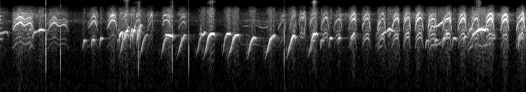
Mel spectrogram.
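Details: Greater green leafbird lure call with warbling notes, then a string of sharply rising whistles about two per second, giving way to fast, crowded high chirping and twittering.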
